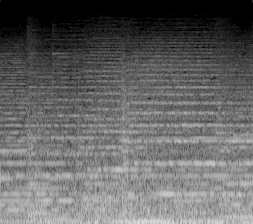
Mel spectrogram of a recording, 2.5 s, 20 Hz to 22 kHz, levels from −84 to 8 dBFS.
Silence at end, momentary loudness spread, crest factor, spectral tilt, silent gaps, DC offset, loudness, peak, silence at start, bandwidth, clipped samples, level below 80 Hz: 0 s; 3 LU; 10 dB; -6 dB/octave; none; under 0.1%; -13 LUFS; 0 dBFS; 0 s; 11 kHz; under 0.1%; -16 dBFS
